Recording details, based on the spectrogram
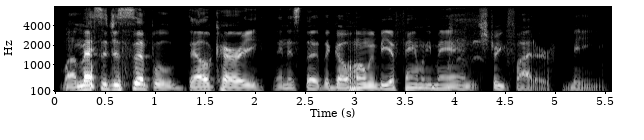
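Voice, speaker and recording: A man's voice: fairly low pitch, expressive, moderate pace, gravelly, dry recording, clean studio sound. An American man co-hosting a podcast, trading casual banter and mock-dramatic reading. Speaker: podcast co-host.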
